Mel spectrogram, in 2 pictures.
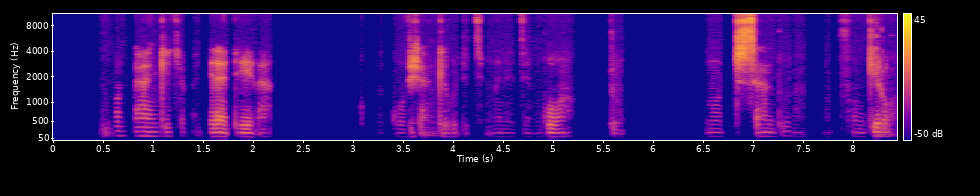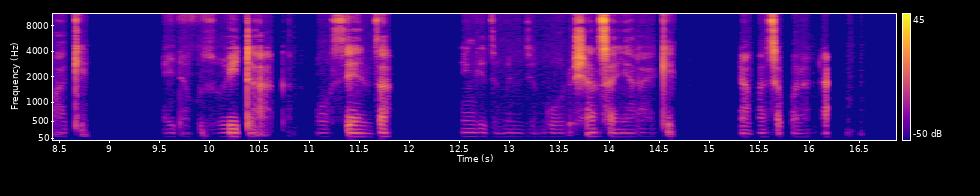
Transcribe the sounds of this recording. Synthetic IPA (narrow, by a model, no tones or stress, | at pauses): akundaŋɡet͡ʃakaɗeɾaɗera | kukako̞ʃa̰ŋɡe̞kutid͡zimwenid͡zeŋɡuʋa | do | unoti̥sanduramamfuŋɡiɾo̞̰a̰ke̞ | aiɗakuzo̞ita̰kanaose̞nza | neŋɡe̞d͡zimwenid͡ze̞ŋɡuʋaɗoʃanisaɲaɾaake | naːkwanisakurandao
